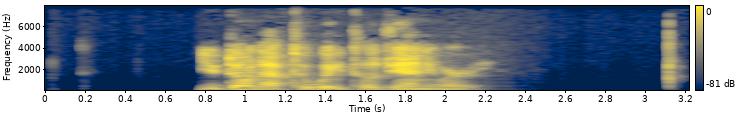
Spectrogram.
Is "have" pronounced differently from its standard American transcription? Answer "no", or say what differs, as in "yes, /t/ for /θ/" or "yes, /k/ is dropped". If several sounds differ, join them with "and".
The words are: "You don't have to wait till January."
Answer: yes, /f/ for /v/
